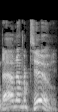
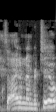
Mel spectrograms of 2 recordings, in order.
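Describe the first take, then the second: First: Higher and louder announcement; announcer echo. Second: Raised, bright announcement; announcer voice. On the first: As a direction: boom it like a show host. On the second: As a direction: announce the next segment. Announcing next topic. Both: Pretend.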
